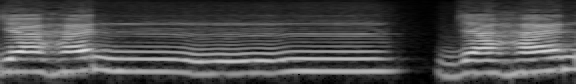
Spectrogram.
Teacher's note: Nun yang bertanda sabdu wajibul gunah di baca dengung dua harakat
